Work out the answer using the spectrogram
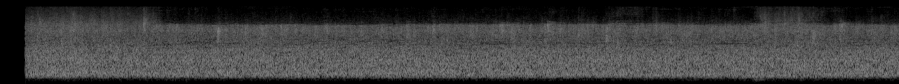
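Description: Heavy rain falling steadily on foliage and a wet paved surface: a dense, even hiss with a few single drops standing out now and then.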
